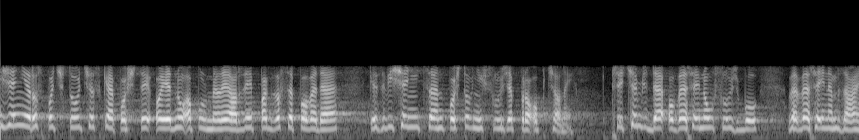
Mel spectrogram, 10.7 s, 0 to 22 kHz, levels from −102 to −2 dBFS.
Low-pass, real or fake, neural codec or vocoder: 3.6 kHz; real; none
